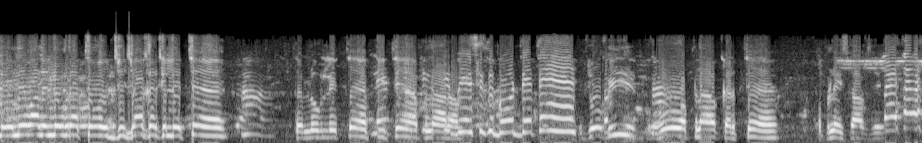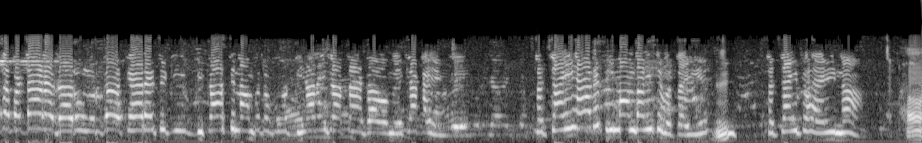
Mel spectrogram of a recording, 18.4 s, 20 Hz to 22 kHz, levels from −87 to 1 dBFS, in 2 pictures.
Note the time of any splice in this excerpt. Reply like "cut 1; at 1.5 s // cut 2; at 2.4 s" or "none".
none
